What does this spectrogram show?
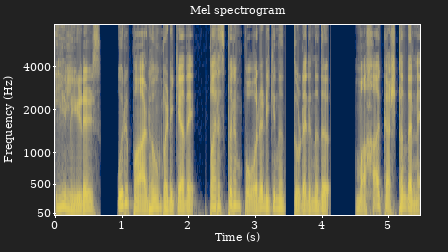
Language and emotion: Malayalam, sad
